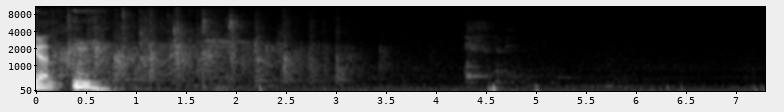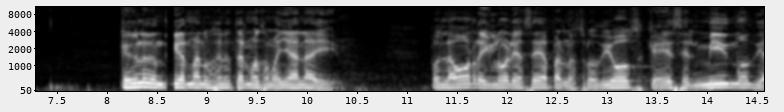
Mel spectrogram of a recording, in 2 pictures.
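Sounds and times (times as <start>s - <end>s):
speech: 0.0s - 0.7s, 8.2s - 10.4s, 11.2s - 14.5s
audience applause: 0.0s - 3.7s.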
